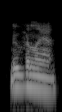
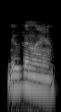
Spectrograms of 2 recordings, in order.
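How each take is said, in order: Both takes have the same delivery.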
